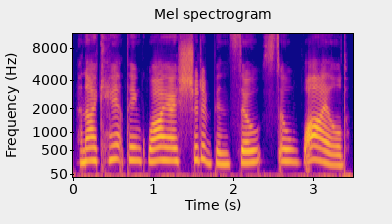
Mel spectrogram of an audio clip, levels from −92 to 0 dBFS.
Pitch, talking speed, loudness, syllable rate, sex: 260 Hz, 190 wpm, -19 LUFS, 3.7 syllables/s, female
